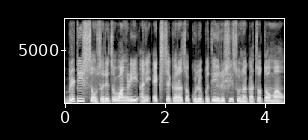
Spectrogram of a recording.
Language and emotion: Goan Konkani, neutral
